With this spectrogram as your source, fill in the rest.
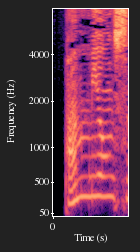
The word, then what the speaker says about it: パク・ミョンス: 家 1993 年デビュー韓国語の発音ではパッチ 6 型の後に微温 m が来ていることによりパンミョンスのようになる 1999 年に歌手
